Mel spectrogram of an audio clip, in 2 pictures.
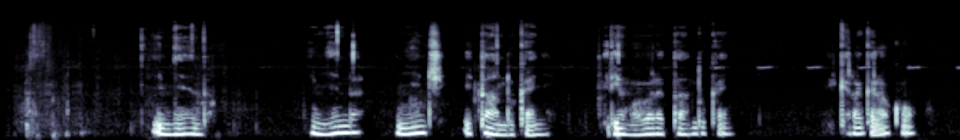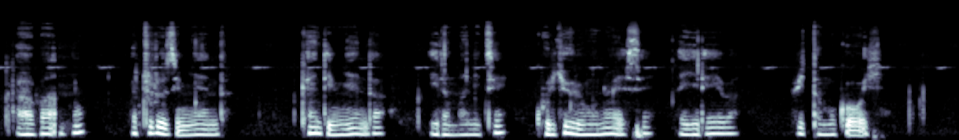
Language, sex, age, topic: Kinyarwanda, female, 18-24, finance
